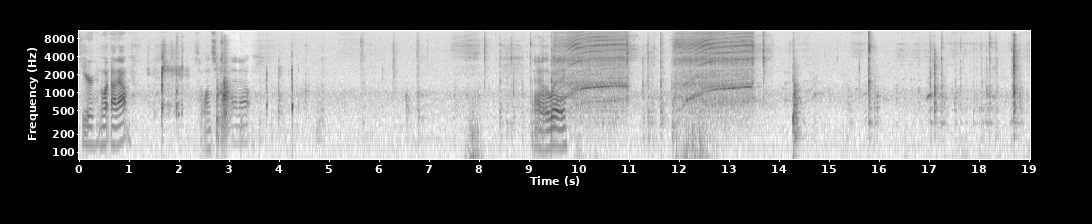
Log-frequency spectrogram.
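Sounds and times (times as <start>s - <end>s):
impact driver whirring: 9.6s - 11.1s, 11.8s - 13.7s.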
